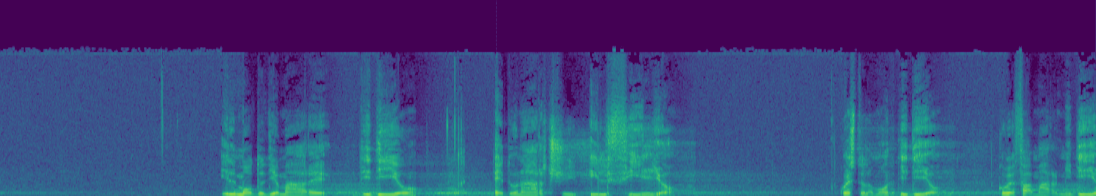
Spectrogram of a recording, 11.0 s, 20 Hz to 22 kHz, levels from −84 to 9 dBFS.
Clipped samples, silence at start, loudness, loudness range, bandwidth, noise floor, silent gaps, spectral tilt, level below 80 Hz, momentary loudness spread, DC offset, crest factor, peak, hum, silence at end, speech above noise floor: under 0.1%; 0 s; -16 LUFS; 3 LU; 17 kHz; -42 dBFS; none; -3 dB/octave; -56 dBFS; 23 LU; under 0.1%; 18 dB; 0 dBFS; none; 0 s; 26 dB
